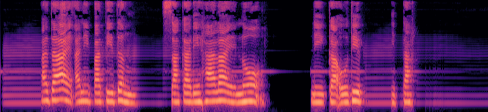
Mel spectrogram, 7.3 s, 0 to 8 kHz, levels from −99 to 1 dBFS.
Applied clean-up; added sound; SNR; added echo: neural mask model RNNoise.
